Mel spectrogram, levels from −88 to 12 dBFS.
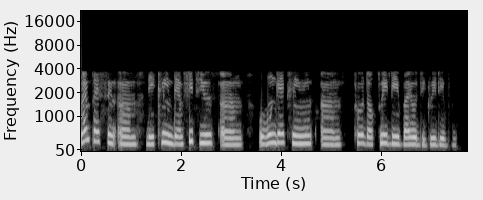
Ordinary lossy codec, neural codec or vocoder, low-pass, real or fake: none; vocoder, 22.05 kHz, 80 mel bands, Vocos; 3.6 kHz; fake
